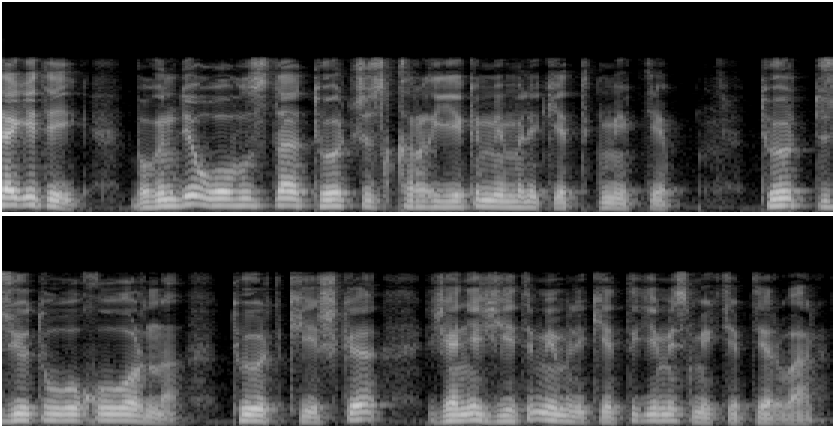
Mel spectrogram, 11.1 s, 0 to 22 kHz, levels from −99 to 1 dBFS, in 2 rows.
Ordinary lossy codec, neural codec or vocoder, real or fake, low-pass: none; none; real; 7.2 kHz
